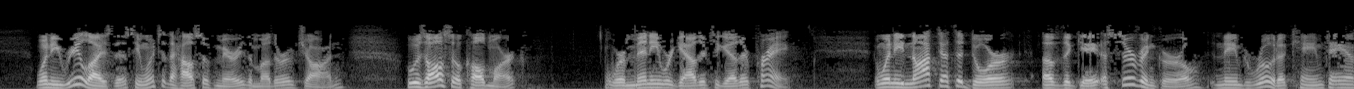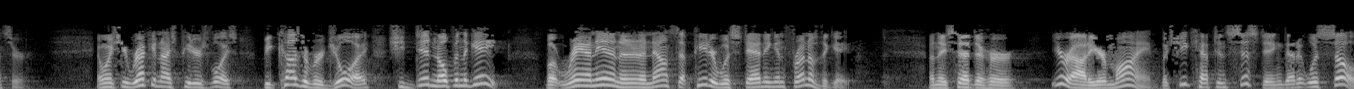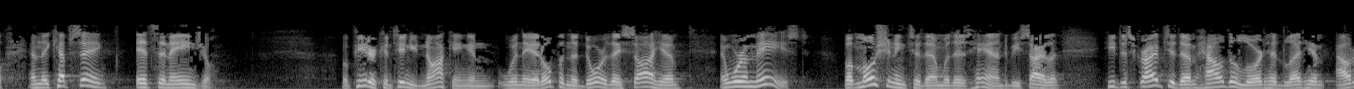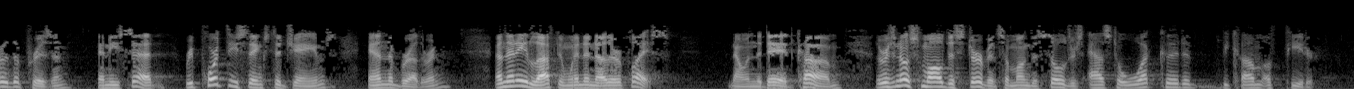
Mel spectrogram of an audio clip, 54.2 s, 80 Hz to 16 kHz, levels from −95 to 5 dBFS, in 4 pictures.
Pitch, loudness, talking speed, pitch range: 135 Hz, -26 LUFS, 200 wpm, 115-175 Hz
